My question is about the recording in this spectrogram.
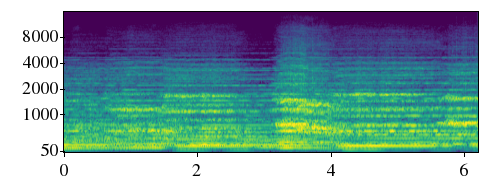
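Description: Choir and standing congregation singing a Christmas carol in sustained chords with pipe organ accompaniment, in a large church. The singing swells louder about halfway through.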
